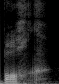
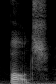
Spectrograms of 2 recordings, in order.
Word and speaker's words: Balch: I mean honestly okay it's a Welsh last name and it's pronounced like bulk oh God in Welsh so but here it's like Bulch okay yeah so no one's wrong it doesn't matter as long as you don't say BL I'm like wow dyslexic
